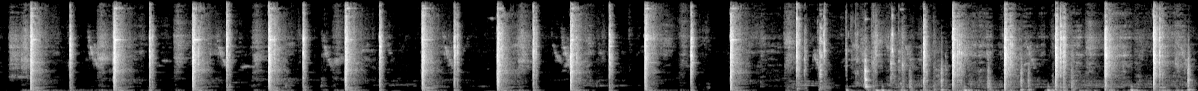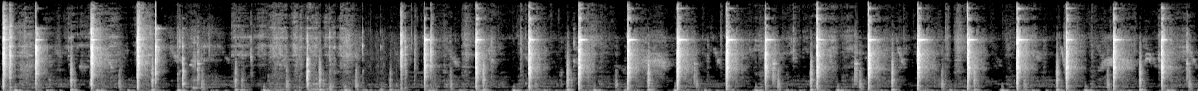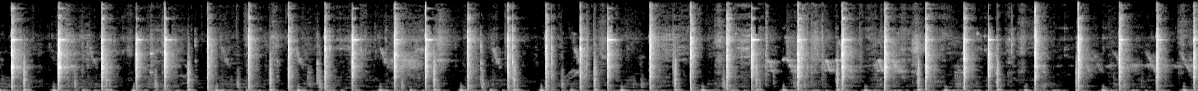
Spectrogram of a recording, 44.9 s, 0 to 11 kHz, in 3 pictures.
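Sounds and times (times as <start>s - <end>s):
hammer striking steel: 10.8s - 18.0s, 20.0s - 44.9s
steady low hum: 10.8s - 44.9s.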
